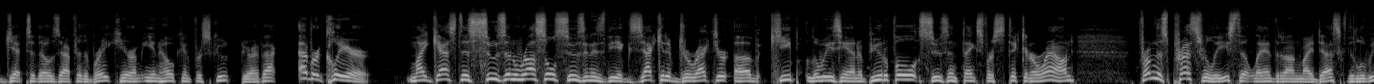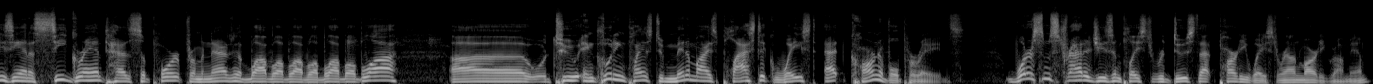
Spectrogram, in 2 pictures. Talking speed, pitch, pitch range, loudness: 185 wpm, 150 Hz, 135-180 Hz, -26 LUFS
